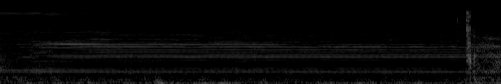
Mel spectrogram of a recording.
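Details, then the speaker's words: MD Needle Pen microneedling at 1 mm depth around the eye area, after strong numbing ointment; steady high electric buzz with a brief tap near the end; described as painless, with some erythema; self-treatment demonstration. "This does not hurt, by the way, at all. And I'm using like 1 millimeter still for this area."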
